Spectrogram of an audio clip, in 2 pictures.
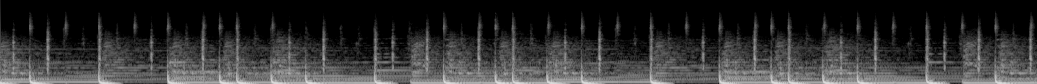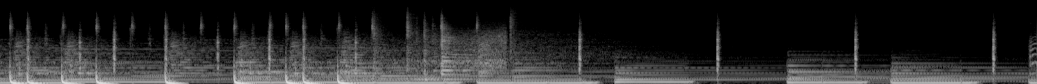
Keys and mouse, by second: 0.9 ctrl+r, 2.5 ctrl+r, 6.1 right click, 6.3 right click, 7.2 right click, 8.1 shift+s, 8.6 s, 10.1 e, 12.2 ctrl+r, 13.7 ctrl+r, 13.8 ctrl+r, 15.7 ctrl+r, 17.0 click, 17.5 click, 17.7 right click, 18.1-20.4 middle drag.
